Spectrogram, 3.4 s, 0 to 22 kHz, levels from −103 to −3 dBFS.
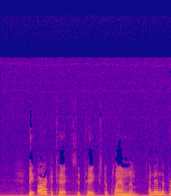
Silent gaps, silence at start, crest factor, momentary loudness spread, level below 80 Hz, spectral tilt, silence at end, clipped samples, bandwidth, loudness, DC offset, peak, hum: none; 0 s; 16 dB; 11 LU; -46 dBFS; -8 dB/octave; 0 s; under 0.1%; 16 kHz; -33 LUFS; under 0.1%; -16 dBFS; none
